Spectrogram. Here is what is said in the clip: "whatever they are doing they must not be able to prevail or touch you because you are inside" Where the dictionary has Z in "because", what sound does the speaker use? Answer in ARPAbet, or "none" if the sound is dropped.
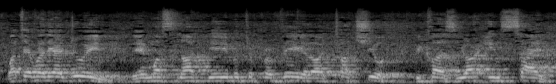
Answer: Z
